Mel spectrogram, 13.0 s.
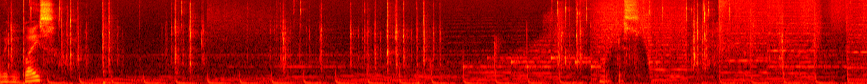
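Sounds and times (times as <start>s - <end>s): keyboard keys clicking: 0.0s - 6.8s, 7.9s - 9.0s, 9.7s - 12.0s
background music: 0.0s - 13.0s.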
